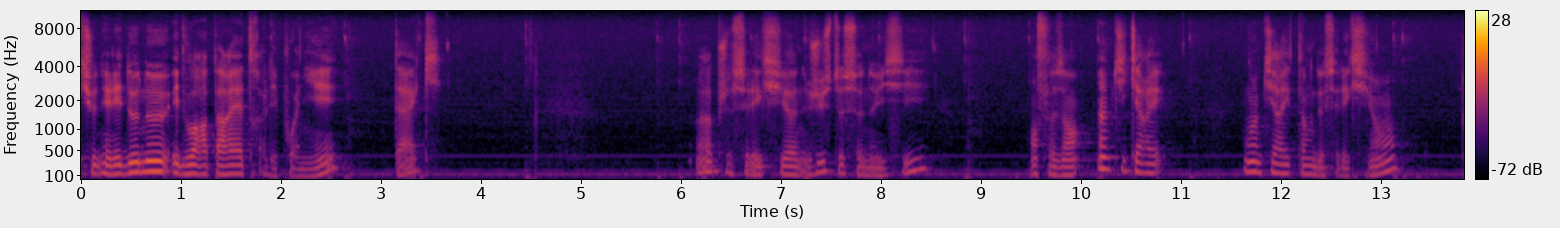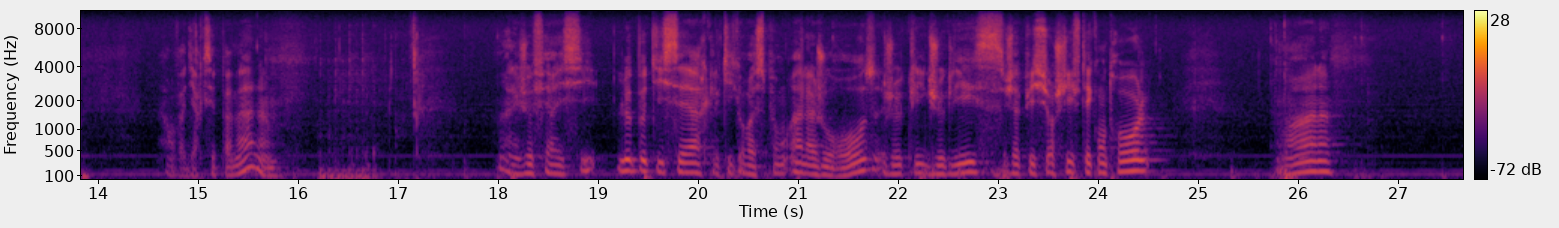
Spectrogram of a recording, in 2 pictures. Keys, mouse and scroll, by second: 2.1 click, 3.5-5.1 drag, 5.9 click, 6.9 click, 8.1-9.5 drag, 9.6 click, 11.2-13.9 drag, 16.3 KP_Subtract, 17.8 click, 20.3 click, 21.5-26.3 drag, 26.7 click, 27.5-27.6 drag.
